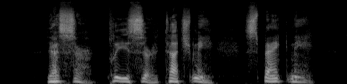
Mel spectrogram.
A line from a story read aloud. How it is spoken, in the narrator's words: Scott gasped, his breath ragged in his chest from arousal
